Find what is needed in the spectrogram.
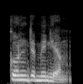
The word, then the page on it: condominium: Indian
